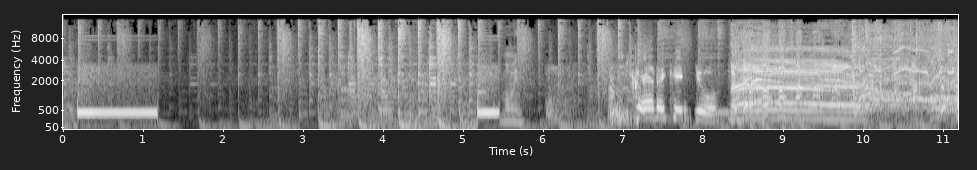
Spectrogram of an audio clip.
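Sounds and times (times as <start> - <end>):
punchy rhythmic drum-heavy music: 0.0 - 11.1
ringback tone on an outgoing phone call: 0.1 - 1.2, 5.2 - 5.5
speech: 7.0 - 10.1
laughter: 8.3 - 11.1.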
